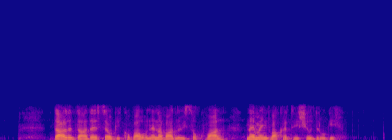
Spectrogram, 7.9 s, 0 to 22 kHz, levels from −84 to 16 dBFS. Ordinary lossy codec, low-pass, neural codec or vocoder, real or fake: Opus, 32 kbps; 5.4 kHz; codec, 16 kHz, 4.8 kbps, FACodec; fake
